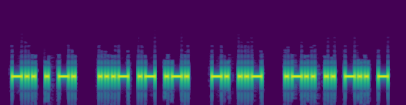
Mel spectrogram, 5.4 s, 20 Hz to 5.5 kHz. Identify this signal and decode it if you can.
Morse code, heard as a keyed tone, about 27 wpm, 600 Hz. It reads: DEN VAR NU LIDT
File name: Ferie QRQ 27wpm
